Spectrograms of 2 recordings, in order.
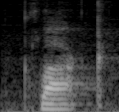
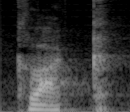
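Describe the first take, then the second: First: Said in the usual way. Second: "Clock" with the final K released sharply, no voice; unvoiced K. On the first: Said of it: "I'll do one of each for you". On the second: Shown as a demonstration. Teacher showing an unvoiced ending, "Clock" with released K. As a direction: pop the last K of "Clock". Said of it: "and that's unvoiced".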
